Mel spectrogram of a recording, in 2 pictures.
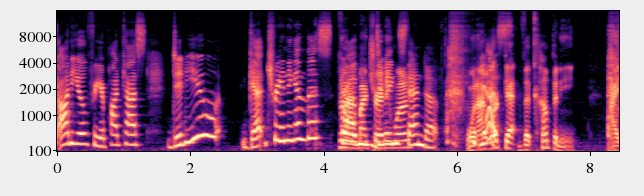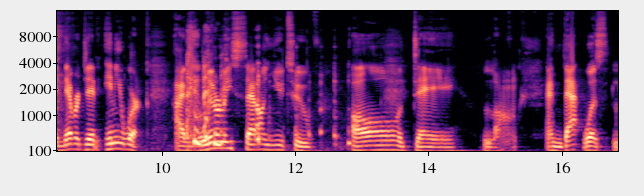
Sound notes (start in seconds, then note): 5.9 laughs; 10.3 laughter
